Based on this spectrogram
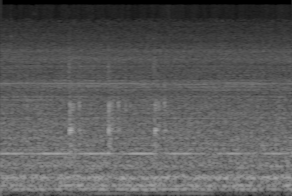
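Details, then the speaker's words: Computer's hard drive clicking, repeated sharp dry head-seek clicks every half second over quiet fan hum; drive was fine when installed but clicks increasingly, and this machine has gone through several drives, cause unknown. Failing hard drive. "It does work, so you can hear it, drive is clicking. I have no idea why, but this machine seems to go through hard drives really quickly."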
